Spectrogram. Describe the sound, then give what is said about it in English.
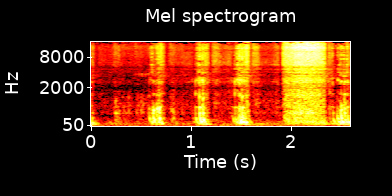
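A feral pig on Santa Cruz Island in the Channel Islands grunts in short, throaty bursts, four or five low snorts spaced about half a second apart, with one longer raspy, breathy snuffle in between. Fairly loud, no talking. “Enter the next suspect in the fox's demise, the feral pig.”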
